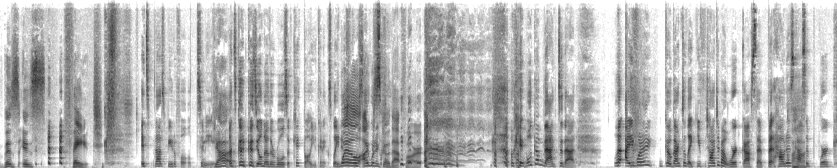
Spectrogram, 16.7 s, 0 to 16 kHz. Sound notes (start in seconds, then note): 7.7 laughs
